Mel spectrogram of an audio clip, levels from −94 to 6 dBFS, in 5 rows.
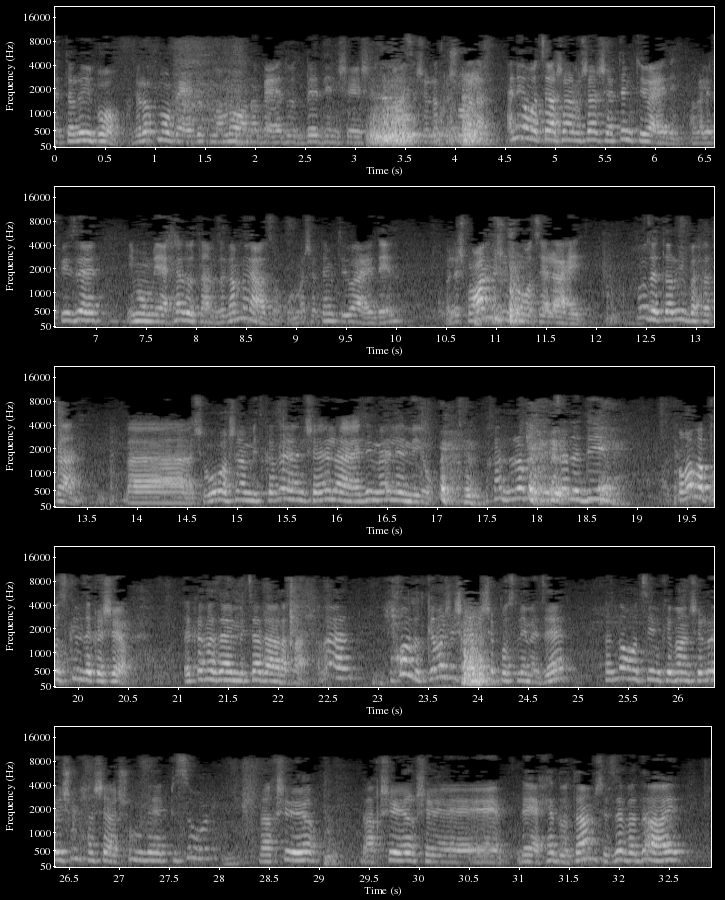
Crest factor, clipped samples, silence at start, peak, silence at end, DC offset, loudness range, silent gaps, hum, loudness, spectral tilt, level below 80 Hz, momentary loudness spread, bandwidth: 24 dB; under 0.1%; 0 s; -2 dBFS; 0 s; under 0.1%; 4 LU; none; none; -25 LUFS; -5 dB/octave; -64 dBFS; 13 LU; 10 kHz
